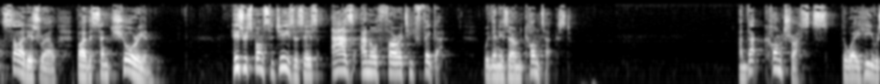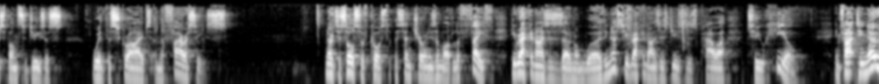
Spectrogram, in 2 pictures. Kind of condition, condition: setting, large echoing room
